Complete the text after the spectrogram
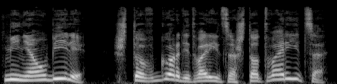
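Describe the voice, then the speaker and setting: A man reading an audiobook, voicing a panicked young sorceress who shouts frantically. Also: medium pitch, sing-song, normal speed, breathy edge, no room sound, clean studio sound.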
